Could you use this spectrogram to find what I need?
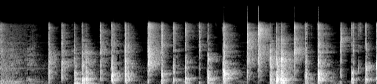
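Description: Hands slap and tap a paper cup on a wooden table in a quick rhythm.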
